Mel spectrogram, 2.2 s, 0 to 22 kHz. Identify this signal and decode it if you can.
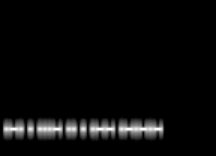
Morse code, heard as a keyed tone, about 50 wpm, 700 Hz. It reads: REVIEW.
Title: Sentences from Top 1000 Words - Review Part 6 - 50wpm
